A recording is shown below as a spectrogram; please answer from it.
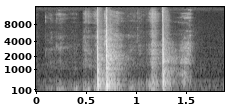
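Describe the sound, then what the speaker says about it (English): A knife slicing a fruit half into pieces on a cutting board while preparing detox water, giving a few sharp close chops in two quick clusters, then quiet. "you're going to take a half of it and you're going to cut it into pieces"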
